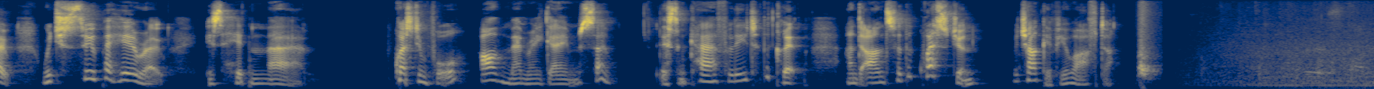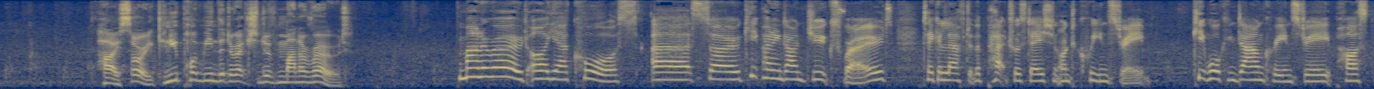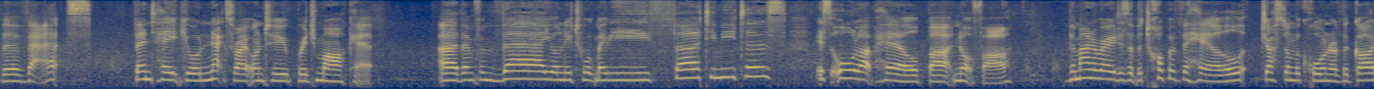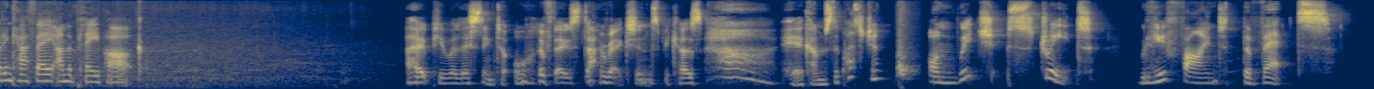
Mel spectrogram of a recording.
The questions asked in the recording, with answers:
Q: On which street will you find the vets?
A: It was Queen Street.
